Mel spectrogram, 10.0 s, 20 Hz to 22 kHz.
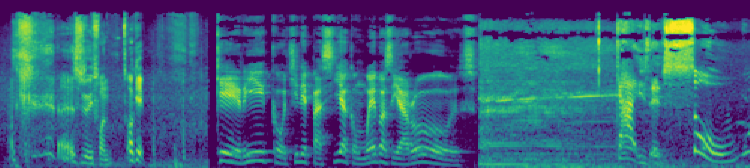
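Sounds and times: street traffic noise: 0.0 - 4.5, 6.3 - 10.0
background music: 6.4 - 10.0.

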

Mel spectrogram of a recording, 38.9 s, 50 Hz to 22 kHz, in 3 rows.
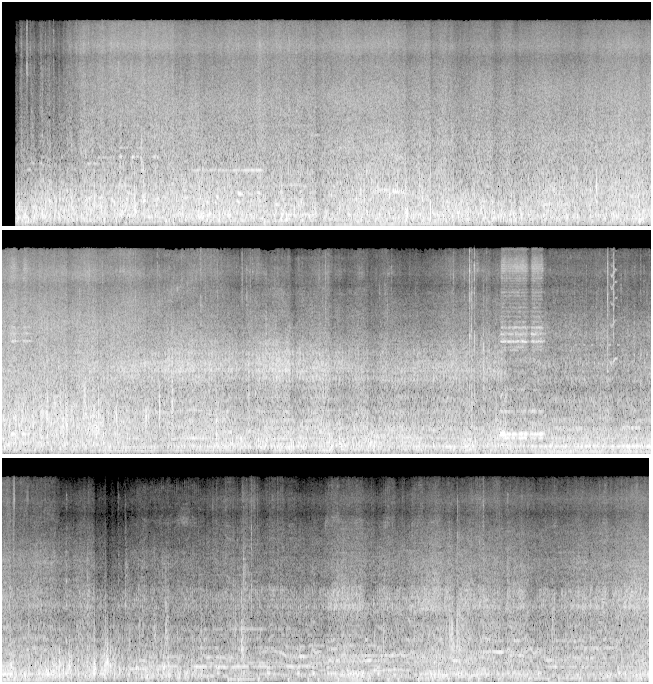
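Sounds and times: wind noise on microphone: 0.2 - 38.9
truck engine running: 0.3 - 38.9
water splashing and rushing: 0.3 - 38.9.

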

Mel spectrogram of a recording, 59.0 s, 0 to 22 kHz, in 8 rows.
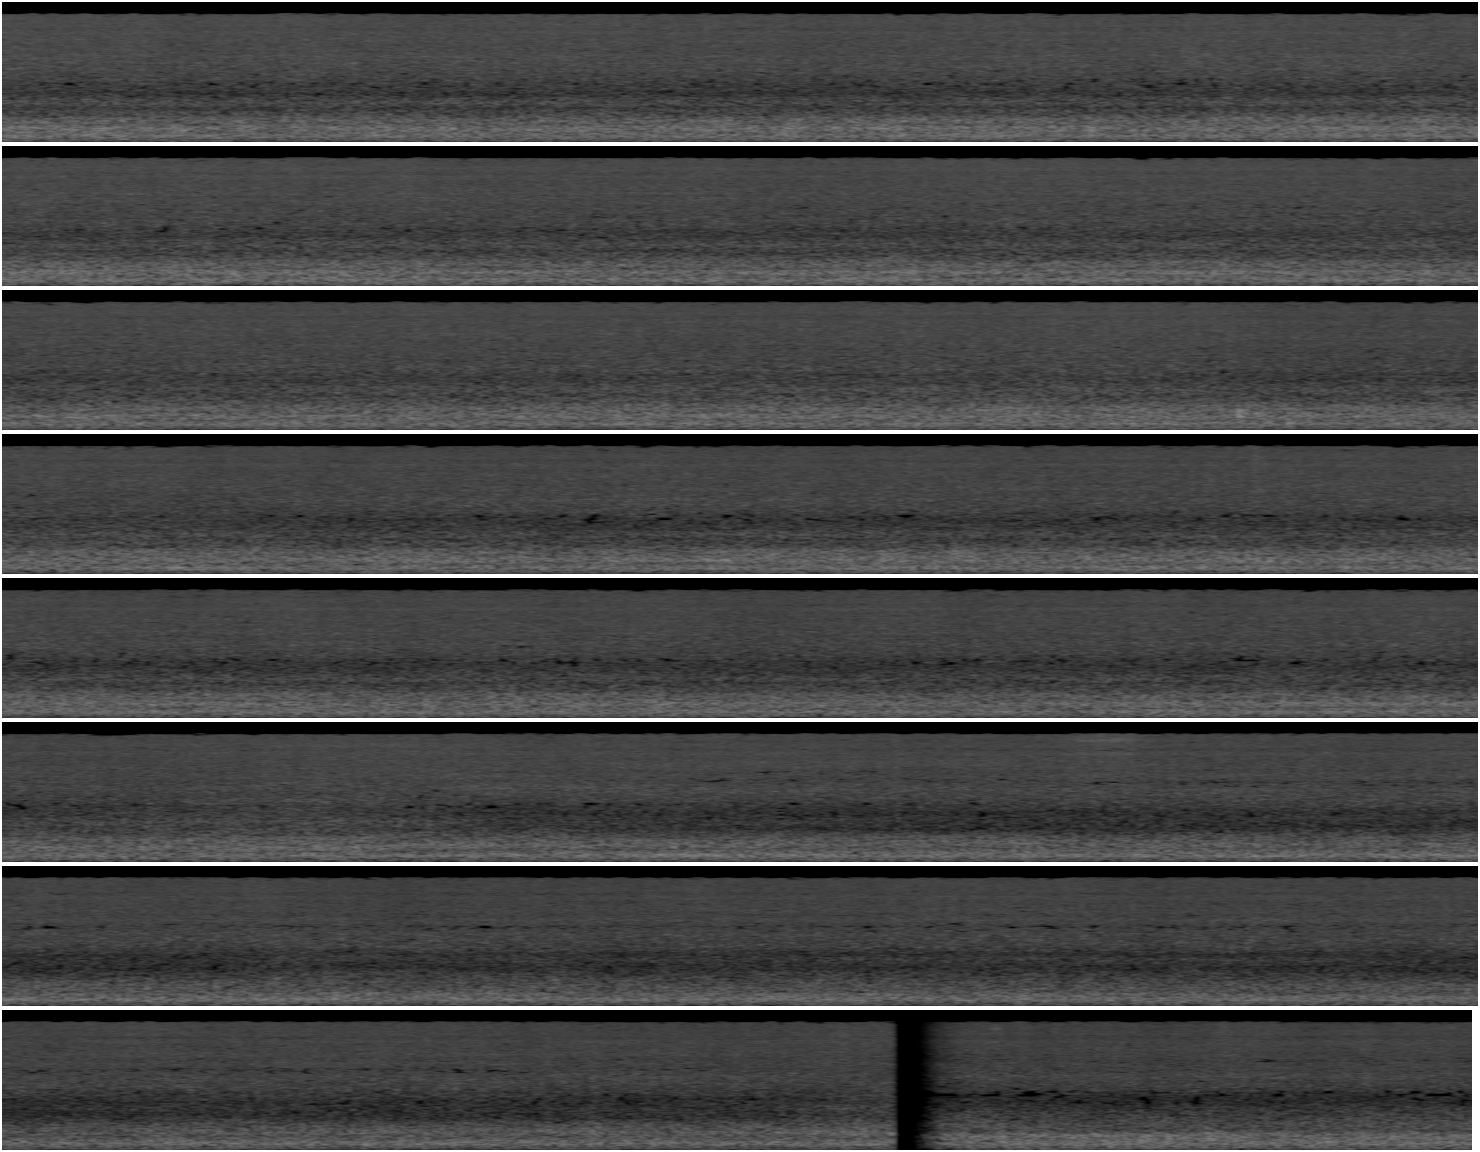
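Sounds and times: water rushing through sluice gate: 0.0 - 59.0.

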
